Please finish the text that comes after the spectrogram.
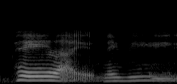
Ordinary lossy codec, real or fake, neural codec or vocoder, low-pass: none; fake; codec, 16 kHz, 8 kbps, FreqCodec, smaller model; 7.2 kHz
